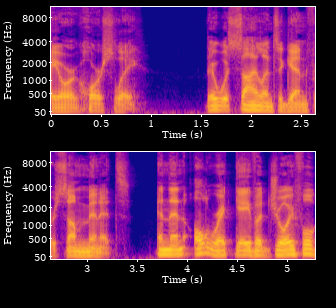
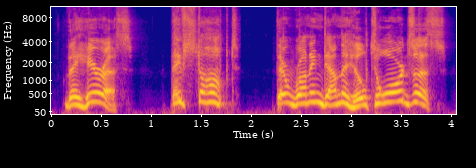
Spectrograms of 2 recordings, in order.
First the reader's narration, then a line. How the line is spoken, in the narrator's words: cried Ulrich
